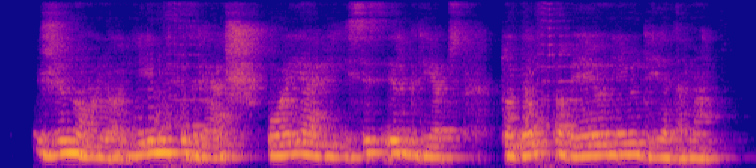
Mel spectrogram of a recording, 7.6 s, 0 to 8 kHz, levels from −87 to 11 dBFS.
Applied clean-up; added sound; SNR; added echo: neural separator model SepFormer DNS4.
